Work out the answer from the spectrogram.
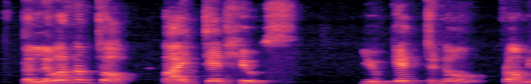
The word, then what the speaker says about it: Hughes: poetic persona ted hughes don't you pronounce us ted hugs it's ted hughes who is he i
